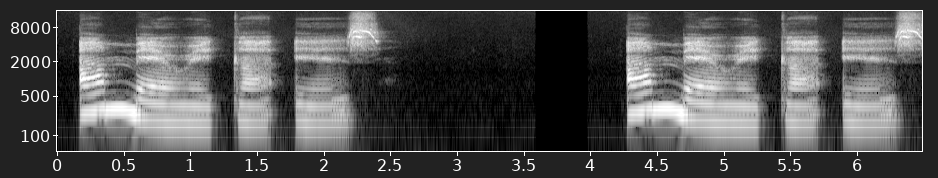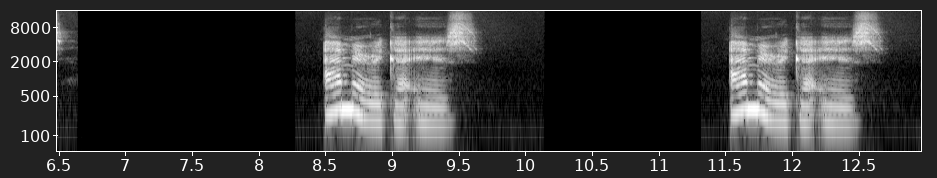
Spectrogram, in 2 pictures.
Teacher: the pitch of the word's first mora is high, and the pitch of all remaining mora, including the particle, are low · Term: atamadaka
